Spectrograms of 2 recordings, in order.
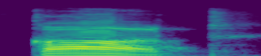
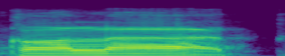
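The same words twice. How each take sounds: First: It is said as one syllable, like cold. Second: It is said with two syllables, like kolak. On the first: The speaker calls it right. "Ini dibaca cold ya" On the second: The speaker calls it wrong. "Bukan called, ... bukan kolak"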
